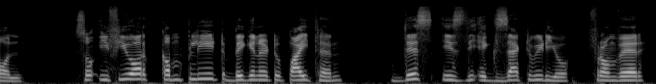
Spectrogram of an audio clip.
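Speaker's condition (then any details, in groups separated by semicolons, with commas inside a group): No condition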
